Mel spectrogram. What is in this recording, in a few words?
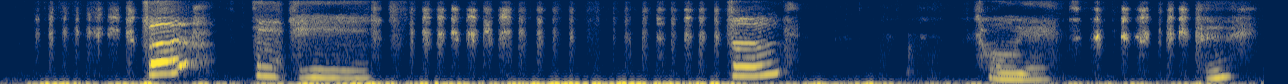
a girl talking, nervous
